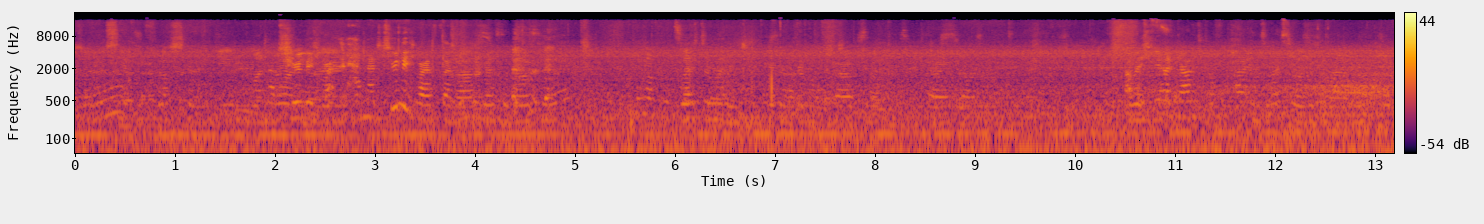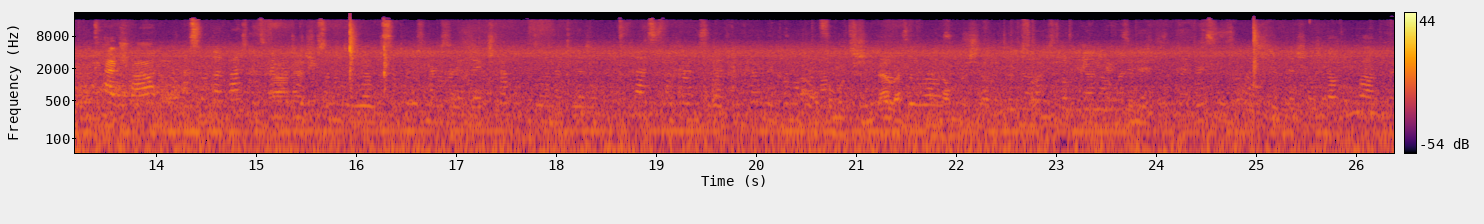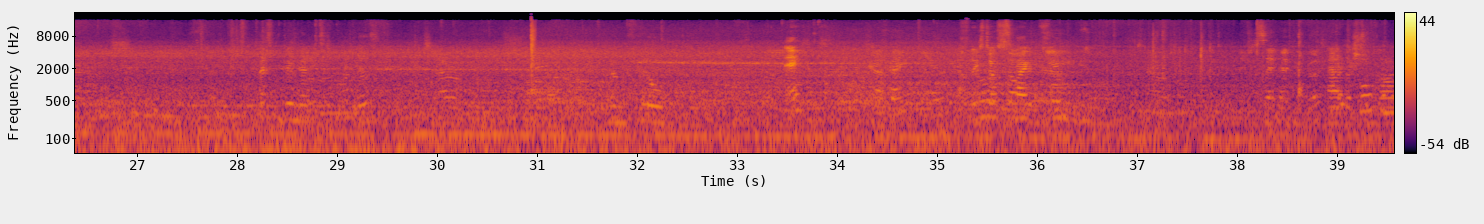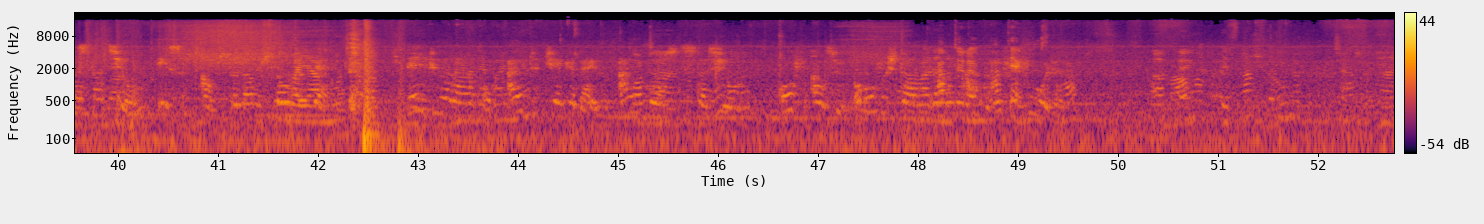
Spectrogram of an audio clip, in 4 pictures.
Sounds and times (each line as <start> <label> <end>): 0.0 passing trains 52.7
0.0 train to Zandvoort 52.7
